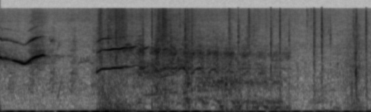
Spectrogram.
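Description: A horse gallops over grass.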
